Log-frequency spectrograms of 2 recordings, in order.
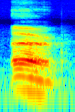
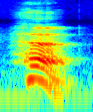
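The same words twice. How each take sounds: First: The word starts without an h sound. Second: The word starts with an h sound. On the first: "Like they've got rid of the H" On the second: "In British we say herb. There's a h"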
